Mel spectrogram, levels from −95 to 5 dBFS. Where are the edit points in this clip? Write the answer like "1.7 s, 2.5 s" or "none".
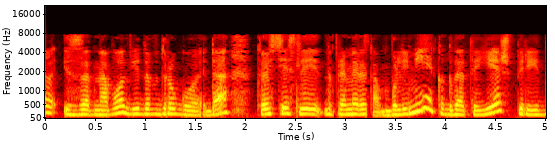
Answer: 3.2 s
